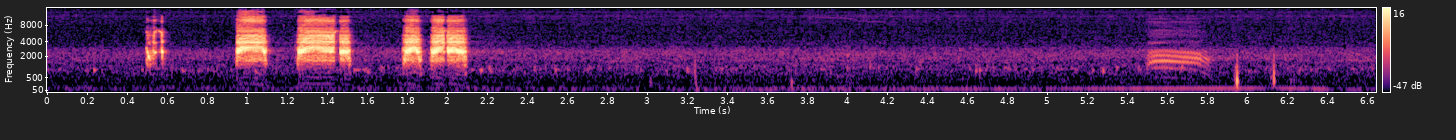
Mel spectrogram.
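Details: Harsh, grating call of a Black francolin, a stuttering series of five broadband syllables in the first two seconds, followed by quieter rumbling and a fainter, lower call near the end.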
